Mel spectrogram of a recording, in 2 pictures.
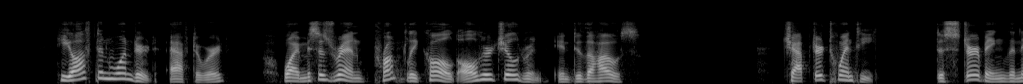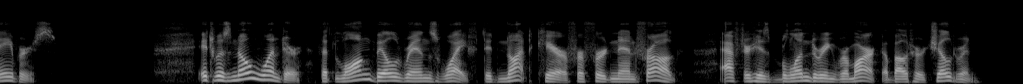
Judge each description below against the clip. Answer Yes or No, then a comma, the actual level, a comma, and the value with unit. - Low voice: No, medium, 155 Hz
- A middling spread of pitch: No, wide, 6.2 semitones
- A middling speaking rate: No, slow, 120 wpm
